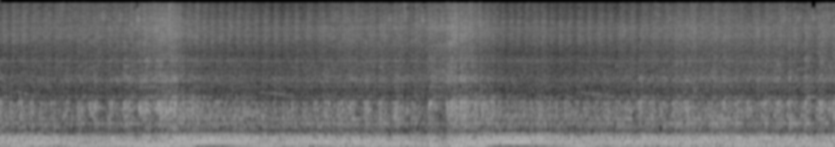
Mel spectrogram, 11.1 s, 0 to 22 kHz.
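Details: 1992 Chevrolet Camaro petrol engine with a rough idle: low, uneven rumble that surges and sags instead of holding steady.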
